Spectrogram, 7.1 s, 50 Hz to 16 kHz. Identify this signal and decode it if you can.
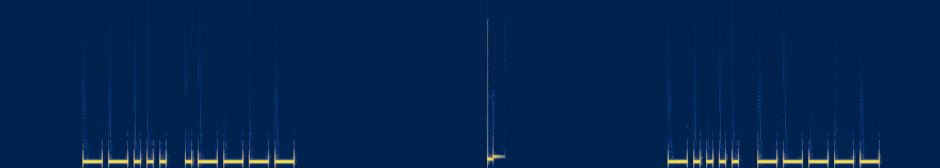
Morse code, heard as a keyed tone, about 25 wpm, 700 Hz. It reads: 71 60
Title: Numbers - 2-Digit 25wpm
